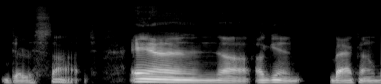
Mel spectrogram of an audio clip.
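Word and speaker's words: délestage: It's pronounced deis. D E L E S T A G E Dage, not daily stage, deris.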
